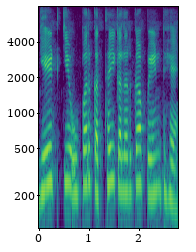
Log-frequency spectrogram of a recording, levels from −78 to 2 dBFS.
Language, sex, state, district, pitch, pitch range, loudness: Hindi, female, Chhattisgarh, Balrampur, 225 Hz, 210-250 Hz, -16 LUFS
